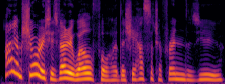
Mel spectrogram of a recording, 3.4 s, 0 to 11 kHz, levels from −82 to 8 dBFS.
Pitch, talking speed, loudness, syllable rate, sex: 225 Hz, 300 wpm, -16 LUFS, 5.7 syllables/s, female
